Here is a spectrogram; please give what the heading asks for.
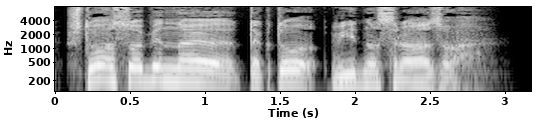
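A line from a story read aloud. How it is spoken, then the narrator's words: Sighing. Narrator (Russian): вздохнул урядник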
